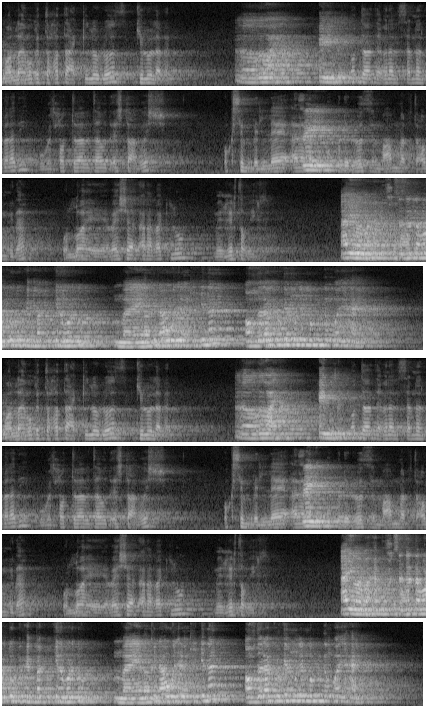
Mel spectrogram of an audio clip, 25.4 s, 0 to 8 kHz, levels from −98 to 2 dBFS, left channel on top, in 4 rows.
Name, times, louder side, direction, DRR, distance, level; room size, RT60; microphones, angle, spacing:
voice 1, 0.0-2.6 4.9-8.8 9.7-11.1 11.4-13.1 13.6-15.5 15.9-16.7 17.9-18.9 21.2-21.9, equal, 5° right, 7 dB, 1.2 m, -35 dB
voice 2, 3.5-4.3 4.7-5.1 10.9-11.2 17.8-20.4 20.8-22.4 22.7-24.5, right 1 dB, 50° right, -1 dB, 4.2 m, -23 dB
22.0 x 15.5 x 9.4 m, 2.2 s
head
